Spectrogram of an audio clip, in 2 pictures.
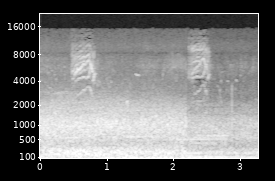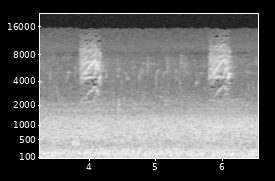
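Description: European serin: short, very high, glassy jingling bursts about every two seconds, over a steady low rumble of wind or distant traffic.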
